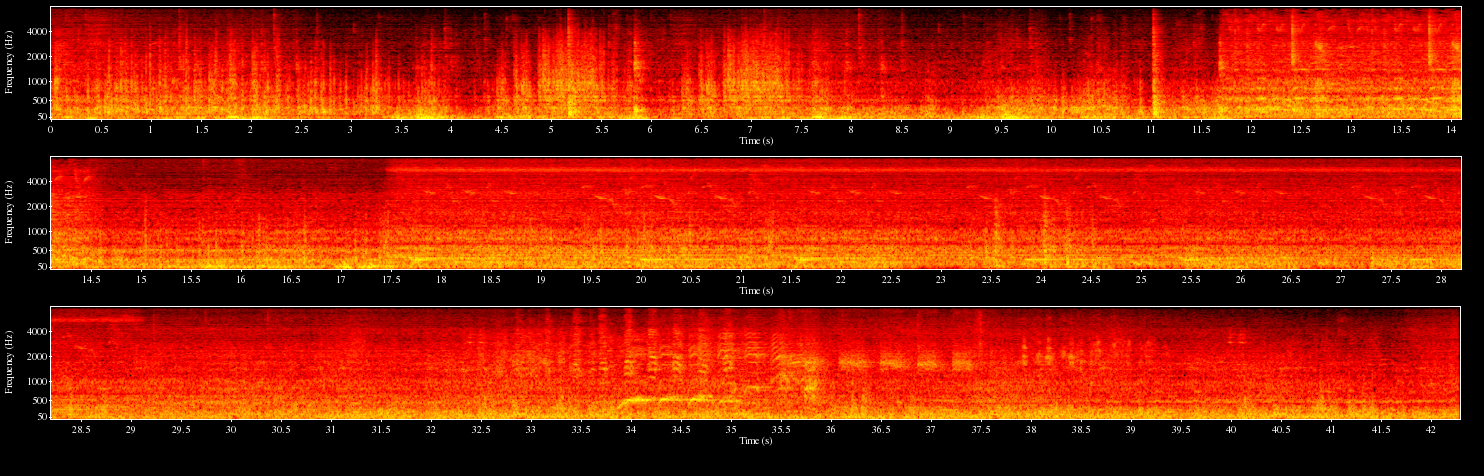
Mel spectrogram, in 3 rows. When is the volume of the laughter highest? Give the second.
34 s.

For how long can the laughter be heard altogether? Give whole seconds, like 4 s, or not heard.
2 s.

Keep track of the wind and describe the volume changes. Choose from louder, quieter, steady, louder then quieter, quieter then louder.
steady.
